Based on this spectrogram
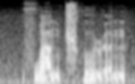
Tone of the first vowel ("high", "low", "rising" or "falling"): low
